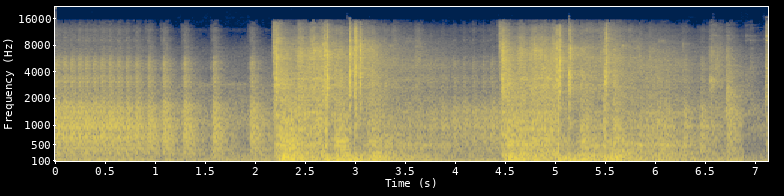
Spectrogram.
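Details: Scratch-built Jaguar D-Type replica with a homemade exhaust, recorded without its built-in silencers: very loud, raw exhaust with sharp crackling and popping on each throttle blip over a rough idle.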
